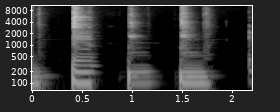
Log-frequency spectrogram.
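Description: Electric bass played slap style: four short notes, a thumb slap, a finger pluck, then two thumb slaps, each with a sharp percussive attack and a deep note that dies away quickly.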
